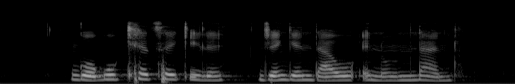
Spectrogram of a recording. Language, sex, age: Zulu, female, 18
